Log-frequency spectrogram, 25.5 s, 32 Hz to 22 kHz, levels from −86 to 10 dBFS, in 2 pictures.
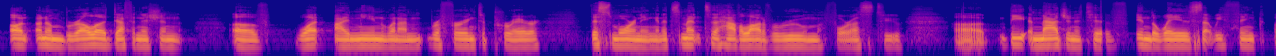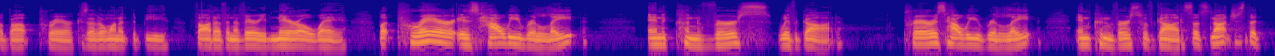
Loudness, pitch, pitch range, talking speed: -22 LUFS, 120 Hz, 115-130 Hz, 175 wpm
